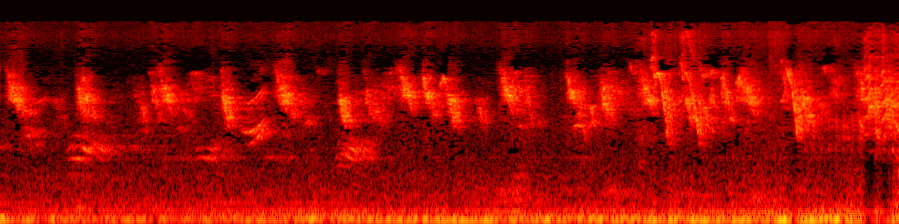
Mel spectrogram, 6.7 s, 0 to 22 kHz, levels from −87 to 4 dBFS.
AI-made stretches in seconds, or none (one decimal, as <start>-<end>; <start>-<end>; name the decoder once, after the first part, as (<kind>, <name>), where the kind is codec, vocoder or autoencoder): 1.1-1.5 (vocoder, Vocos); 5.5-6.7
